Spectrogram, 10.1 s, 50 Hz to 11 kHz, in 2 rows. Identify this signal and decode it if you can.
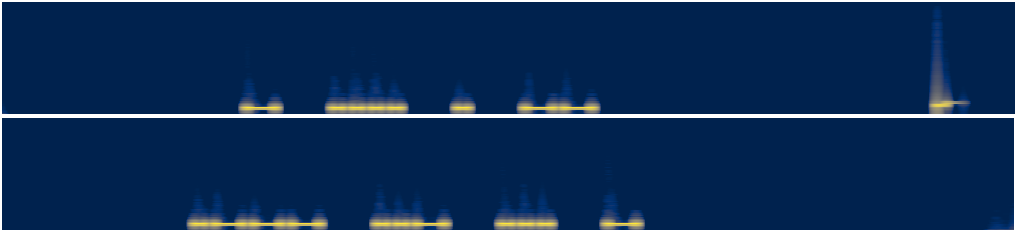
Morse code, heard as a keyed tone, about 25 wpm, spaced as for 18 wpm, 700 Hz. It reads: THEM JUST
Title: 2x Character Spacing - Top 200 Words - 25wpm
